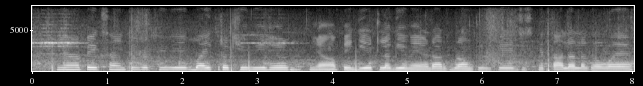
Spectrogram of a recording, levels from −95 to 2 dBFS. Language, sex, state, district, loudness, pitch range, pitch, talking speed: Hindi, female, Rajasthan, Bikaner, -14 LUFS, 230-255 Hz, 235 Hz, 200 wpm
